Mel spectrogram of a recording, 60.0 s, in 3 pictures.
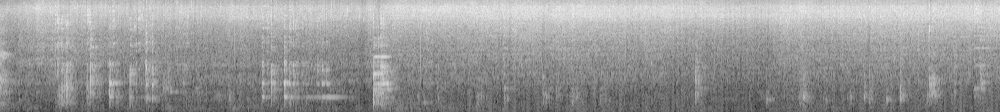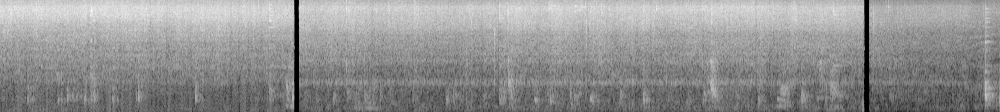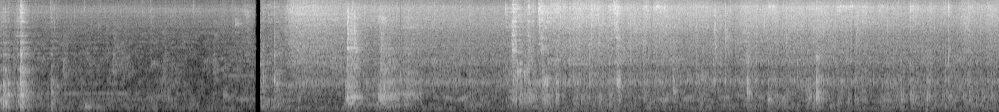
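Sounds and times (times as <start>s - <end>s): food sizzling in oil: 0.0s - 59.9s
metal spatula scraping a pan: 46.9s - 48.5s, 50.1s - 53.6s.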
